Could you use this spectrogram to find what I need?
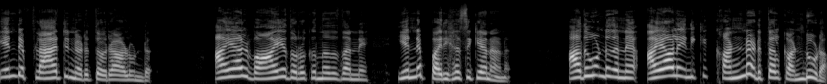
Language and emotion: Malayalam, angry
